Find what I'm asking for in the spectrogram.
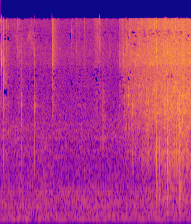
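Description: Green chillies and onion frying in a kitchen pan with curry leaves over a low gas flame: soft crackling at first, then a sizzle that swells louder over the last second, with scattered small ticks.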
